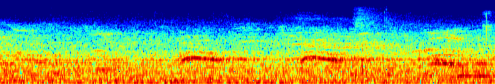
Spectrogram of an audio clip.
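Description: A crow cawing, two short calls about a second in and a little later, over steady low background noise.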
